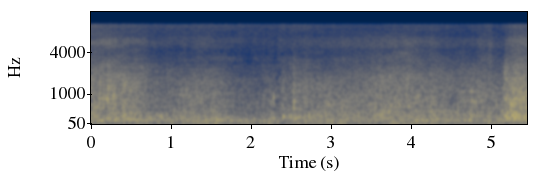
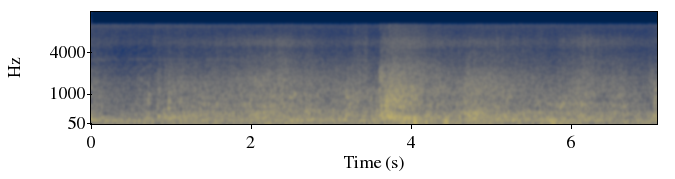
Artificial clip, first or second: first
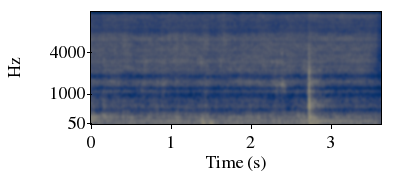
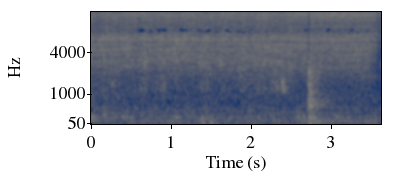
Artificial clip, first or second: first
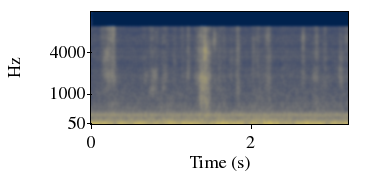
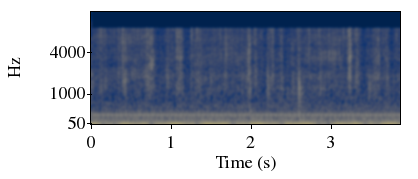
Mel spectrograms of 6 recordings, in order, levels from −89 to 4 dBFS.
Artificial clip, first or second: first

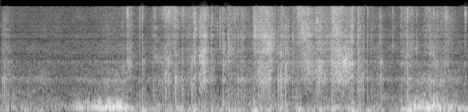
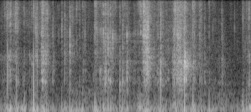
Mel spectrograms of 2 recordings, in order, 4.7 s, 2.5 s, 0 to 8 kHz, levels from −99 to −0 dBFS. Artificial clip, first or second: first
